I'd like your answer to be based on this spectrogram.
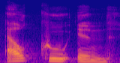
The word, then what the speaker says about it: Alcuin: Now, Alcuin is spelled A-L-C-U-I-N, Alcuin, but we say it Alcuin.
